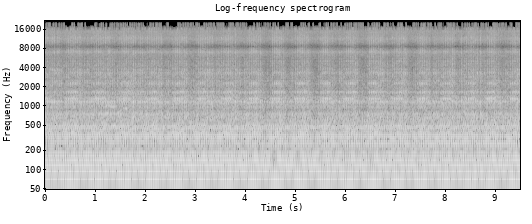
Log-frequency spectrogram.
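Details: Vintage Briggs & Stratton 5 hp generator that fired right up once the switch was set fully to on: a steady beat with an even exhaust rhythm under light shop-vacuum load. No surging or hunting; a healthy run.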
